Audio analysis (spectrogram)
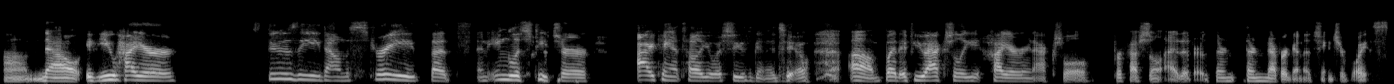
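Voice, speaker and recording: A woman's voice: on the low side, a little slow, creaky, fairly bright tone, no echo. A woman hosting a casual online Q&A class, talking informally over a video call. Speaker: host of a book publishing Q&A class. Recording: dull lo-fi video call audio.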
